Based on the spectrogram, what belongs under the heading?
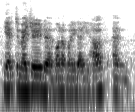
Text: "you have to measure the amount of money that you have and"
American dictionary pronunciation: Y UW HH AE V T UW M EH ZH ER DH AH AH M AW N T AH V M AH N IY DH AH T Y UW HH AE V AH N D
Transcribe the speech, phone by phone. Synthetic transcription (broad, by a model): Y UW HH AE F T UW M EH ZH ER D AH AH M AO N AH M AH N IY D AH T Y UW HH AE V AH N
